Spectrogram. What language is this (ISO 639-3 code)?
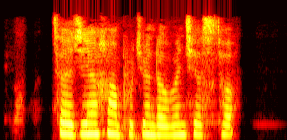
zho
